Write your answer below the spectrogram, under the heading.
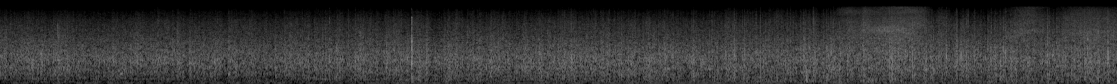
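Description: Steady hiss of rain on the tent's fabric, heard from inside, with one faint click about four seconds in and a brief swell in the hiss near the end.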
